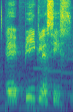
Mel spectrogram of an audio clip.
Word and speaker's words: epíclesis: niños es el momento les voy a enseñar una palabrita un poco difícil es una palabra griega y se dice y crisis vamos a pronunciar todos juntos el pillo y es otra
